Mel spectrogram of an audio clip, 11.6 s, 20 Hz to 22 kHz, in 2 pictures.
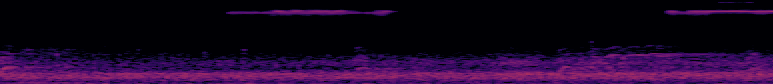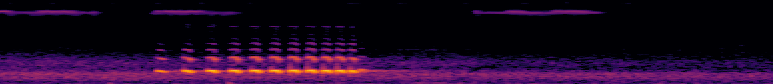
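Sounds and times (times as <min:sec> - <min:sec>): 
bird hooting: 0:07.0 - 0:09.0.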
